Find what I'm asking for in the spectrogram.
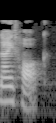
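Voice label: "nighthawk", English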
